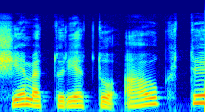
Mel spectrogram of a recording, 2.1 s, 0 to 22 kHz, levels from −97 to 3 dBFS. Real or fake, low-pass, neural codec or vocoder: real; 14.4 kHz; none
